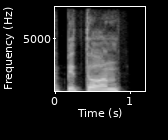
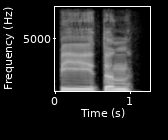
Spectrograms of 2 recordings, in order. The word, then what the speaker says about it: Питон: Ударение на первый слог, а не на второй. «Надо произносить «Мистер Питон», — терпеливо поправил я его, но с удовольствием съездил бы по шее.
